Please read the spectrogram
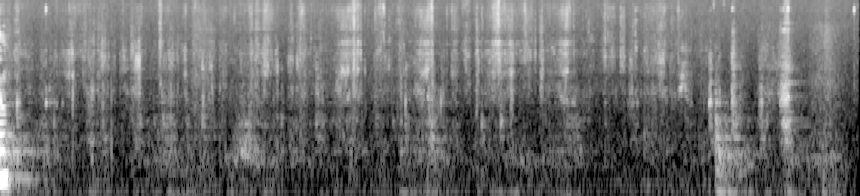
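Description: Faint small clicks and rubbing of a steel Allen key working a pump shaft-coupling bolt loose, with gloved hands handling the metal parts.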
